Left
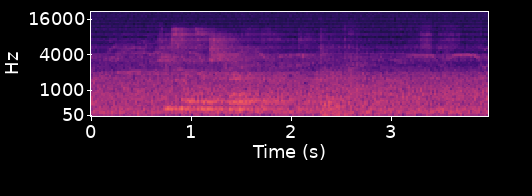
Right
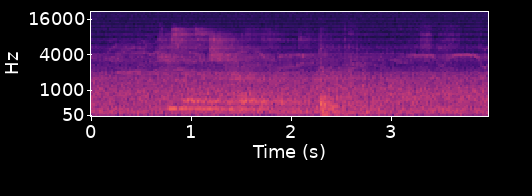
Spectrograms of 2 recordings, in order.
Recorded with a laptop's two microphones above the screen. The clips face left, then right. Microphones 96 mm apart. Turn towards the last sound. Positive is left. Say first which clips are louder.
# right 6 dB
turn(degrees=-80)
